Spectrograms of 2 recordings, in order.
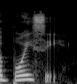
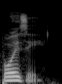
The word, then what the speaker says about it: Boise: Apparently it's also Boise, not Boise. – Really? – They will yell at you, I guess. – Boise instead Boise. Of Boise.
